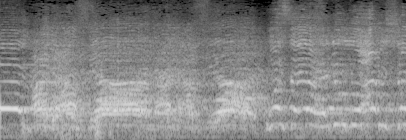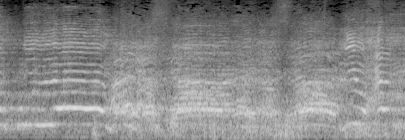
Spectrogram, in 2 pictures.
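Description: A crowd of protesters chanting and shouting slogans together in repeated phrases.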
